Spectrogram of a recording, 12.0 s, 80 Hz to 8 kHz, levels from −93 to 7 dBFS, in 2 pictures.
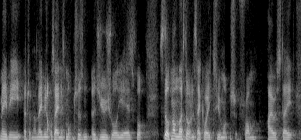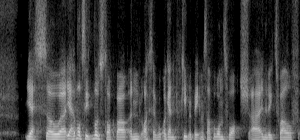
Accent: British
